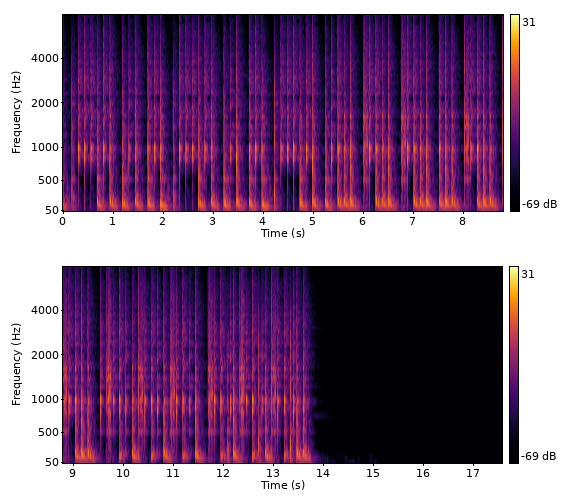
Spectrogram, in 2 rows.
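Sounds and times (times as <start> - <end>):
tavil drum groove: 0.0 - 13.8.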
